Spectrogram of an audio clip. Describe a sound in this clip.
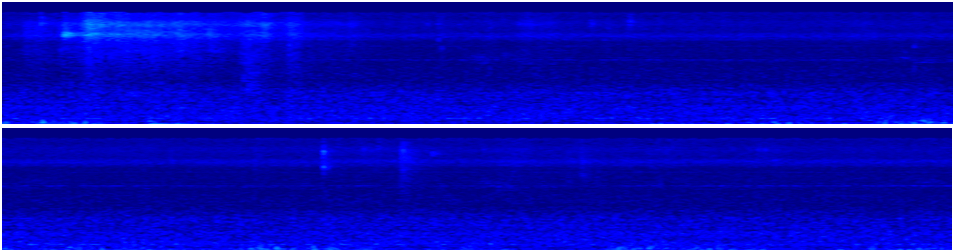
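A woman chews food close by.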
